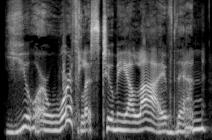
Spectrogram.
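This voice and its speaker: A woman voicing a stern, scratchy-voiced female monster in a storybook, speaking slowly with cold menace. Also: lowish voice, lively intonation. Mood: menacing.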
